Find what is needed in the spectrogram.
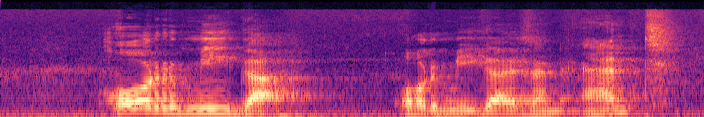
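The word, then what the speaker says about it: hormiga: okay so ola aura okay like o-r-a is pronounced boy's name or mega or mega is an ant liver yellow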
